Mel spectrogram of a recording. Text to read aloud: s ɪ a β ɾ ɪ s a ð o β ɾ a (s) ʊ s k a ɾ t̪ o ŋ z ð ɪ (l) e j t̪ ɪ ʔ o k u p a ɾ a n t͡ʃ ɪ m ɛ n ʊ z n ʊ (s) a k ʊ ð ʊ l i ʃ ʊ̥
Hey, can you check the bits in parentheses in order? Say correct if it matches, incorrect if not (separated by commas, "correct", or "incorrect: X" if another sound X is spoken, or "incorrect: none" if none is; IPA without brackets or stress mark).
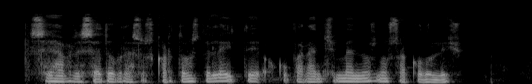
correct, correct, correct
